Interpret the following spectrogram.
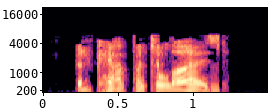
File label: "uncapitalized", English; adjectives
